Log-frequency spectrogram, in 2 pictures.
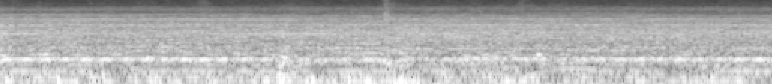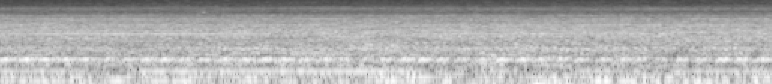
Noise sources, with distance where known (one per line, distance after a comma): engine of unclear size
